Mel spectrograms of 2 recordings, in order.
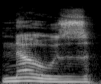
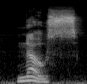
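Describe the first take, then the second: First: The word ends with a buzzing Z sound. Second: The word ends with a hissing S sound. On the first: The speaker calls it right. "it's nose" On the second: The speaker calls it wrong. "if it were making the sound that S makes in sun"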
